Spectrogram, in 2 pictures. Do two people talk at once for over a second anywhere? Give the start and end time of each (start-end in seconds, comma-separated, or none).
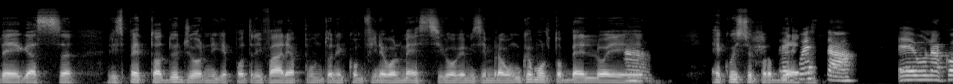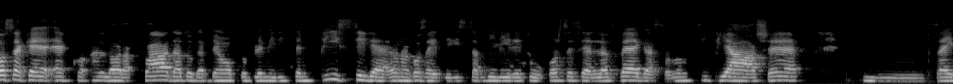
none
